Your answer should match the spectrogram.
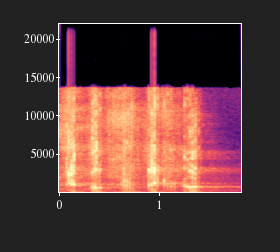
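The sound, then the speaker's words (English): A voice imitates a pig, making five quick, nasal oinking grunts in a rapid uneven rhythm, fairly loud, then falling silent. “Sound effects mine.”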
